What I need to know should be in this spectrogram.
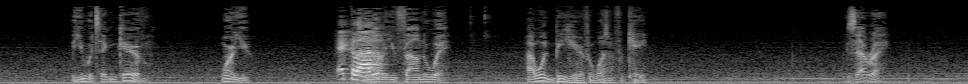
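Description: Men speak calmly in short lines, close by.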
